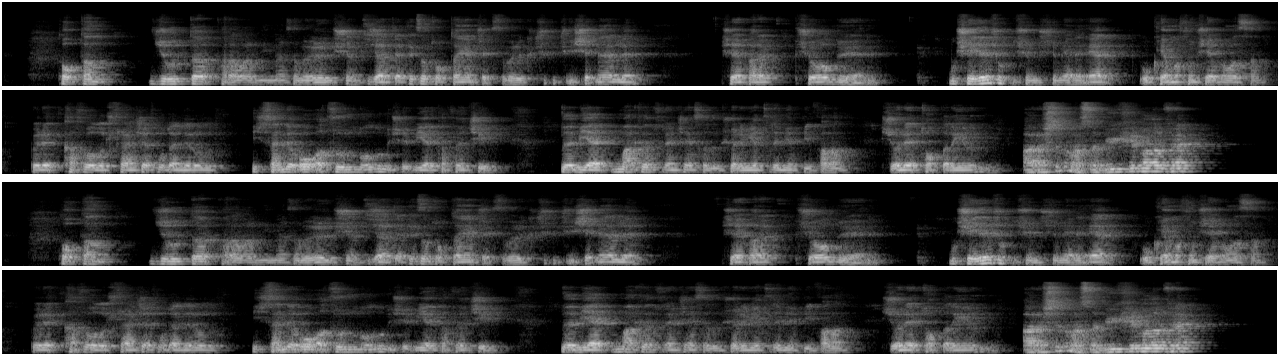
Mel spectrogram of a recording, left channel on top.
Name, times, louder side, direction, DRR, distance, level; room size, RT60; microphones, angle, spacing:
voice 1, 0.6-1.0 1.5-6.3 7.2-7.7 7.9-8.7 9.5-11.0 11.4-12.6 13.1-14.9 15.3-18.0 18.4-21.2 21.6-22.7, left 2 dB, 40° left, -2 dB, 0.3 m, -22 dB
voice 2, 23.0-24.5, equal, 15° right, -10 dB, 1.3 m, -20 dB
3.4 x 2.3 x 2.5 m, 0.63 s
head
